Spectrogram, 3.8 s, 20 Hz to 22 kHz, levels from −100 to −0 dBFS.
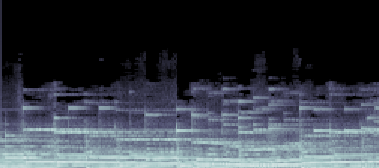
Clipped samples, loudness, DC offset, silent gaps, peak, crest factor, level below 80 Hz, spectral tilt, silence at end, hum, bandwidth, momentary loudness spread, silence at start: under 0.1%; -14 LUFS; under 0.1%; none; -2 dBFS; 14 dB; -60 dBFS; -4 dB/octave; 0 s; none; 11 kHz; 1 LU; 0 s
